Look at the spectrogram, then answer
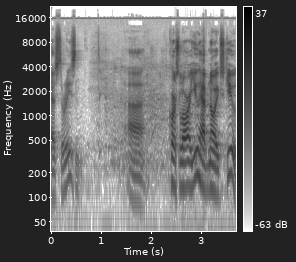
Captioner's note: audience laughs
